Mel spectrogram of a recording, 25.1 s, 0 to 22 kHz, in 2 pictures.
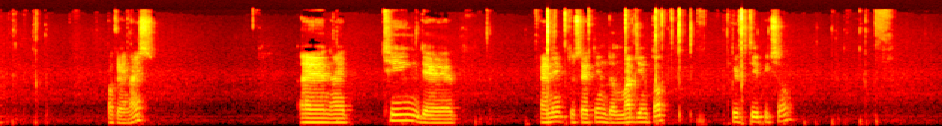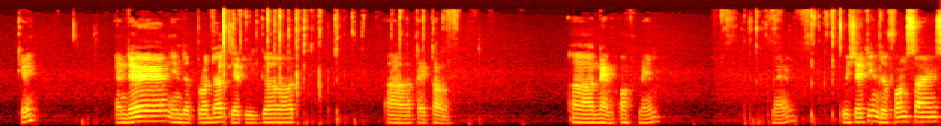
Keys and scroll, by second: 0.0 super+Tab, 0.2 super+r, 1.4 super+Tab, 5.0 super+Tab, 6.1 super+Tab, 10.6 super+s, 11.0 super+Tab, 11.2 super+r, 13.4 super+Tab.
